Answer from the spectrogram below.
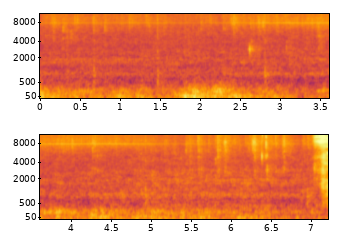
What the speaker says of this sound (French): Je suis impressionné par cet orage.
